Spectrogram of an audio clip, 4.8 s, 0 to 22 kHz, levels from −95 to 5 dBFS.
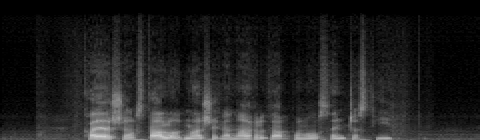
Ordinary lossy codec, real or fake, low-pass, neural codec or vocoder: none; fake; 19.8 kHz; autoencoder, 48 kHz, 32 numbers a frame, DAC-VAE, trained on Japanese speech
